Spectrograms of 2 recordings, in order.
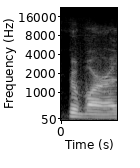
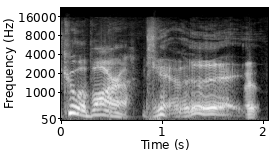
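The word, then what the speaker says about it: kookaburra: what is a cabara cabara is not like a bird it's kabara it's wait did I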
